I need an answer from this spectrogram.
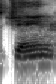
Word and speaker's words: Jain: It's the Jain Studies program. Did I pronounce the Jain right?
